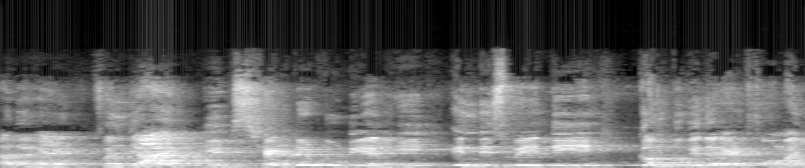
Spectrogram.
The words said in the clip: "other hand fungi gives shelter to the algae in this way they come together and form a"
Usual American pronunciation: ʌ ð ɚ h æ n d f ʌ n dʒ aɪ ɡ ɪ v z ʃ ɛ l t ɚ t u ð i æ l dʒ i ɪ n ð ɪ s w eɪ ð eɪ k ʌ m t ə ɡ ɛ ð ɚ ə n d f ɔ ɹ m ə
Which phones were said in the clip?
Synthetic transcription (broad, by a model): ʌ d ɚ h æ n d p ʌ n dʒ aɪ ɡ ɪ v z s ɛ n t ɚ t u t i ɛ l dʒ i ɪ n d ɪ s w eɪ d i k ʌ m t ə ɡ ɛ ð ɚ ə n d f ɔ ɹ m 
